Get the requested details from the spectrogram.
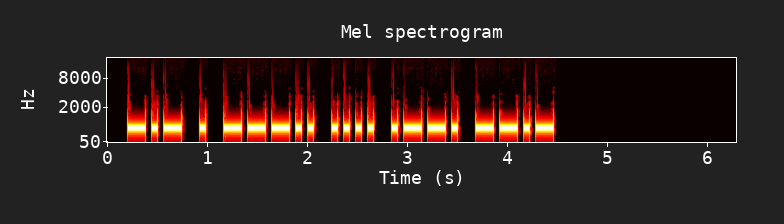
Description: Morse code, heard as a keyed tone, about 20 wpm, 700 Hz. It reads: KE8HPQ
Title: USA Call Signs Repeated 3x 20wpm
